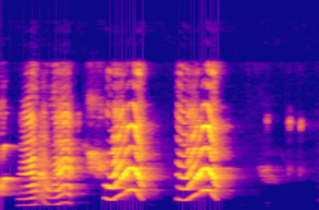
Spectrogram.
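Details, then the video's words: A parrot giving three harsh, nasal squawks about half a second apart, each bending up then down, followed by a few faint squeaks. "Parrot sound effect_ Parrot sound"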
